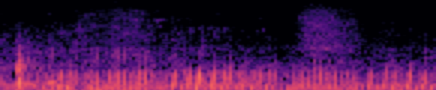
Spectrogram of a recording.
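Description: A cat purrs continuously in the video game As Dusk Falls, a soft, low rumbling that runs evenly throughout, close and quiet.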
